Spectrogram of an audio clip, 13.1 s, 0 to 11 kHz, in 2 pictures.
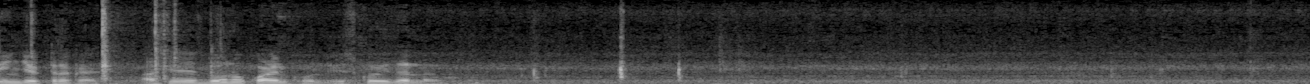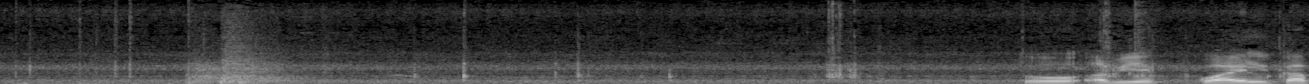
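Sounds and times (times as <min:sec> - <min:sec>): clicks and knocks of handling parts: 0:00.0 - 0:01.4, 0:05.5 - 0:11.0, 0:11.9 - 0:13.0
low background hum: 0:00.0 - 0:13.0.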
